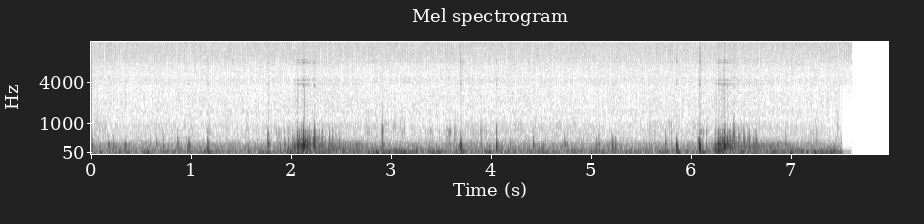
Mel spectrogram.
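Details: Early inspiratory crackles.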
